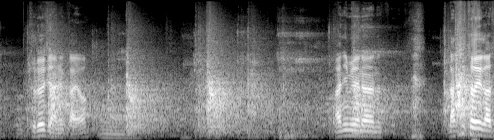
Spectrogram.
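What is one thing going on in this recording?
A squash ball smacks off a racket and the walls in an echoing court.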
